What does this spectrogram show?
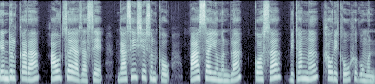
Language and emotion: Bodo, neutral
